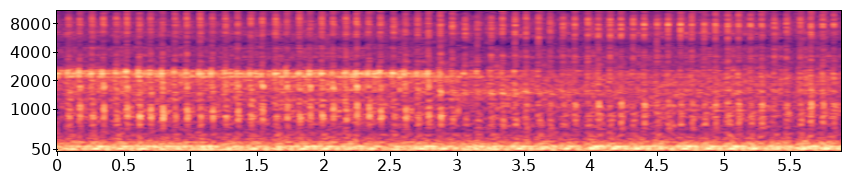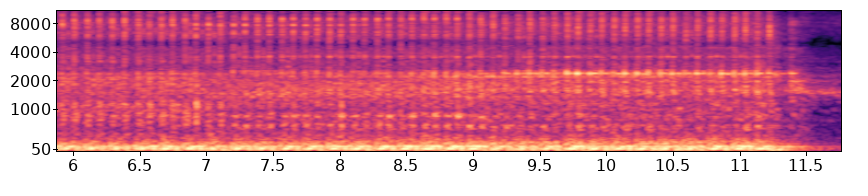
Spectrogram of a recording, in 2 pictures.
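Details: 1098 engine with a lumpy idle and uneven, rattly pulses about three a second over a heavy low thrum until shutoff; abnormal noise, cause undetermined.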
